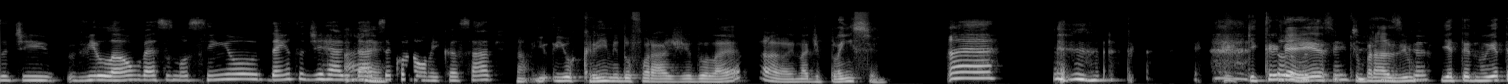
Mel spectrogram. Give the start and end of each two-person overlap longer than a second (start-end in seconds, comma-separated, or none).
12.7-14.3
